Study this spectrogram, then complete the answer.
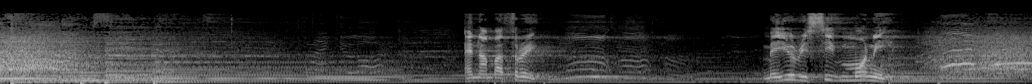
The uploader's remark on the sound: Preached at the Prophetic Encounter Service.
